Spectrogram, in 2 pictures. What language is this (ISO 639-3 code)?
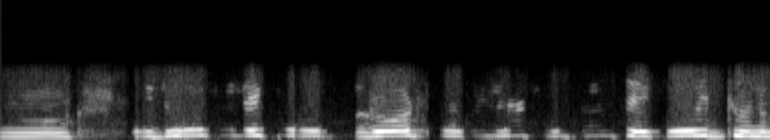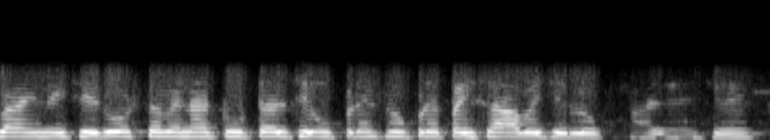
mai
